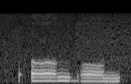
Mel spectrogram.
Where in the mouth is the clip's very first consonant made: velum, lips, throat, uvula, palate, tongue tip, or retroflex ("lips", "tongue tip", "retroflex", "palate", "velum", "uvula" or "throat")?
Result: throat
